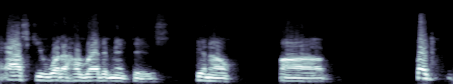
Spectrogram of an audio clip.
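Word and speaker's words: hereditament: That's how you pronounce that word. Hereditment. No, it's herediment. Okay, I know the these are new words. We never heard them before, but it kind of sounds like inherit, right?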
